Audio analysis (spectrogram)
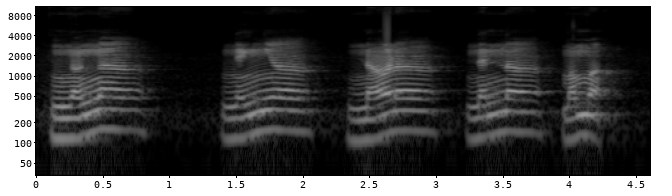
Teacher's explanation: ਪੰਜਾਬੀ ਵਰਨਮਾਲਾ ਦੇ ਵਿੱਚ ਤੁਸੀਂ ਜਦੋਂ ਤੁਰਦੇ ਹੋ ਤਾਂ ਕੁਝ ਅੱਖਰ ਇਹੋ ਜਿਹੇ ਨੇ, ਕੁਝ ਧੁਨੀਆਂ ਇਹੋ ਜਿਹੀਆਂ ਨੇ ਜਿਨ੍ਹਾਂ ਦੀ ਆਵਾਜ਼ ਨੱਕ ਥਾਣੀ ਆਉਂਦੀ ਆ। ਉਹਨਾਂ ਨੂੰ ਕਹਿੰਦੇ ਆ ਨਾਸਕੀ ਧੁਨੀਆਂ।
